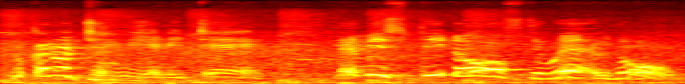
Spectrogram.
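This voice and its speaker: Man playing a high-pitched, cocky young rider. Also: huge pitch swings, a little fast, vocal fry, over music, exaggerated voice. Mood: dismissive. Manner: brash, dismissive. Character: reckless, cocky young male motorbike taxi rider. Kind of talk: radio drama acting. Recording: noisy, with vehicle sounds.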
